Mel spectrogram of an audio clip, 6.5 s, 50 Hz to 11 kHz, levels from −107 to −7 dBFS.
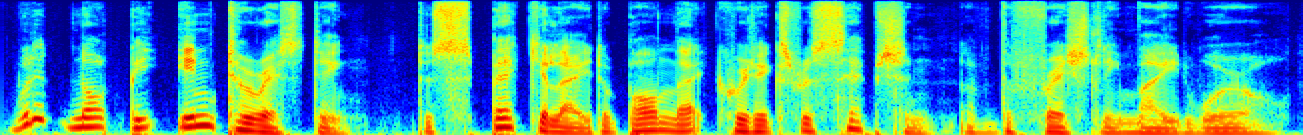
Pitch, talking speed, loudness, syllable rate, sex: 110 Hz, 145 wpm, -21 LUFS, 4.5 syllables/s, male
